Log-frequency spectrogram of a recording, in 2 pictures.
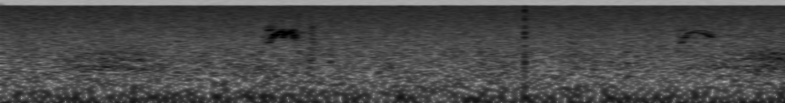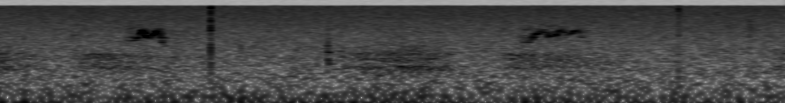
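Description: Faint background with a small bird chirping about five times, short high notes spaced a second or two apart, over a steady low hum, with a couple of small clicks.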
